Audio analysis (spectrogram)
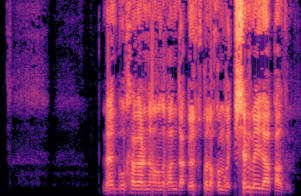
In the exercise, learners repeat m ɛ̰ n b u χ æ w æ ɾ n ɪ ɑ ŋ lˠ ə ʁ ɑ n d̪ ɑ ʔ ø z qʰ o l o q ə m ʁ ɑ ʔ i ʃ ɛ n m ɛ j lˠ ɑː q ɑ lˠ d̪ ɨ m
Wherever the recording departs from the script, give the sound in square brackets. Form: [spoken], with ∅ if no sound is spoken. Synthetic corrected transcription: m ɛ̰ n b u χ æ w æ ɾ n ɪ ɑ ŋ lˠ ə ʁ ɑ n d̪ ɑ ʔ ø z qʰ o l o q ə m ʁ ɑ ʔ i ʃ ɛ n m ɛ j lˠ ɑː q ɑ lˠ d̪ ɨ m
